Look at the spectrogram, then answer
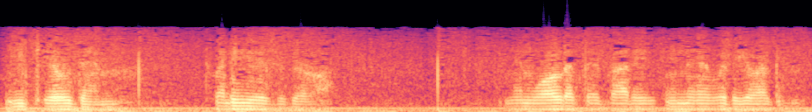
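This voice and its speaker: An actor playing an earnest, shaken husband and father, speaking in a halting, grave way in an old-time radio horror play. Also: deep voice, monotone. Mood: grave, hushed. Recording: tinny, noisy old radio broadcast.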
